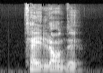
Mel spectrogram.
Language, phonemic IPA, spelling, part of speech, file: French, /taj.lɑ̃.dɛ/, thaïlandais, adjective, LL-Q150 (fra)-thaïlandais.wav
- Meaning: Thai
